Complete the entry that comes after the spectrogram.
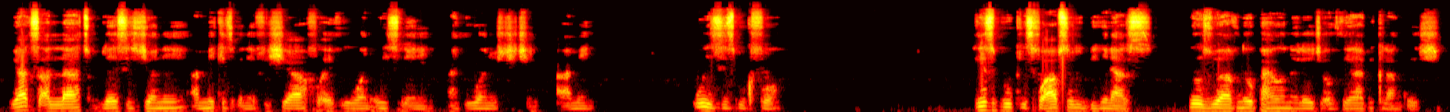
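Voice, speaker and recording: Low gravelly man teaching a lesson. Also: warm tone, no room sound, poor audio. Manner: measured, devout delivery with Islamic invocations. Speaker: Arabic teacher. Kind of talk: scripted lesson narration.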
